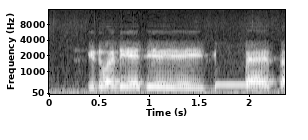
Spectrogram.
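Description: A caller's voice over a telephone line drawing out a vowel, then near the end a click and a short, steady single-pitch beep on the phone line.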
